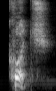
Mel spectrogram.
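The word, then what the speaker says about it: cwtch: c h it's pronounced kuch think the think the name butch there is a fire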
